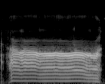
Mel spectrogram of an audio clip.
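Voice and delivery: high, sudden horrified gasp; zombie gasp scream. Retold or imitated. Describing the I Am Legend zombie, short imitated shriek. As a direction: mimic the zombie jolting upright. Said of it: "this horrifying".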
